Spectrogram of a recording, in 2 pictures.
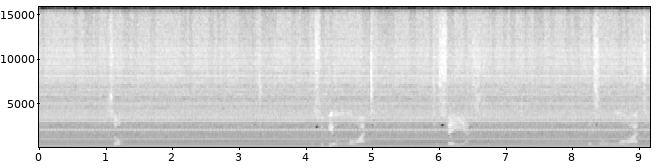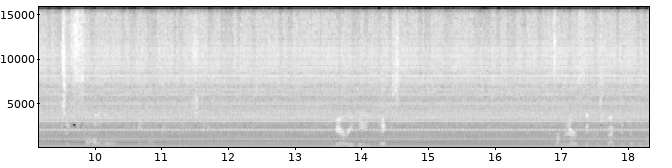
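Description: A man speaks calmly through a microphone, with long pauses.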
